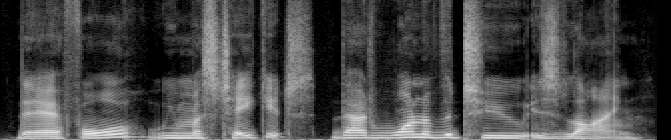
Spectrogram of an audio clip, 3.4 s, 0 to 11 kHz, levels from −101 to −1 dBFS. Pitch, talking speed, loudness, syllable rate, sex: 185 Hz, 215 wpm, -18 LUFS, 5.8 syllables/s, female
